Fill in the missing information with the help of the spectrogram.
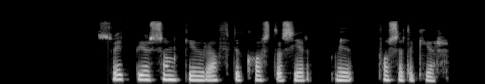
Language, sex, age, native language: Icelandic, female, 30-39, Icelandic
